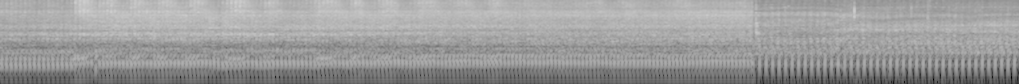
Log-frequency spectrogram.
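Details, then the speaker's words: Murray mower engine: a steady drone suddenly loses body and slows into sparse, uneven chuffs as it stalls. It swallowed water, with a glug and a knock, and about half a gallon came out through the spark plug hole and air cleaner. "drank water I know so I heard it glug and then I heard death and a knock all at the same time"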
